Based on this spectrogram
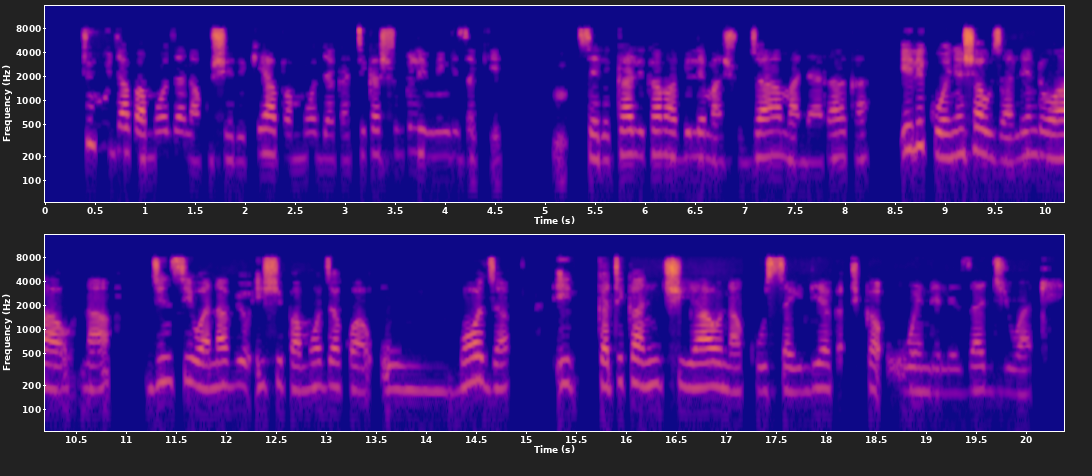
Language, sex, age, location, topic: Swahili, female, 18-24, Kisumu, government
